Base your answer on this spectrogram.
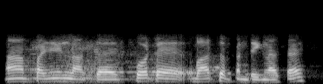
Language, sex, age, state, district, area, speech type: Tamil, male, 18-30, Tamil Nadu, Thanjavur, rural, conversation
